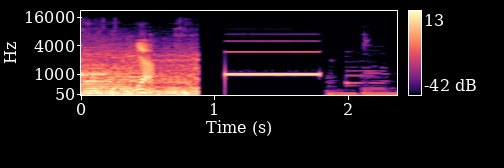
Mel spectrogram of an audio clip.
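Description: A steady, high electronic beep tone, about three-quarters of a second long, set in after a moment of dead silence. It follows a spoken word over outdoor crowd noise, and music starts right as the beep ends.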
